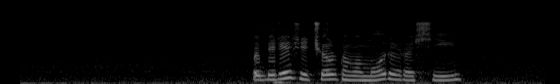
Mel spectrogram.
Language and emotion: Russian, neutral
